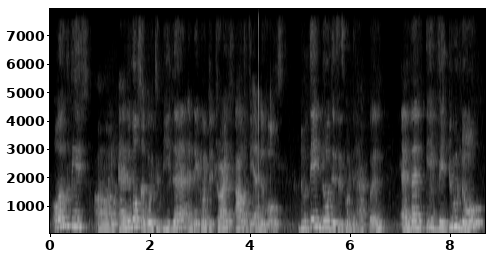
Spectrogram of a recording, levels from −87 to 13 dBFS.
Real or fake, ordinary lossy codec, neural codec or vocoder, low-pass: fake; none; codec, 16 kHz, 4 kbps, X-Codec, HuBERT features, trained on balanced general audio; none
